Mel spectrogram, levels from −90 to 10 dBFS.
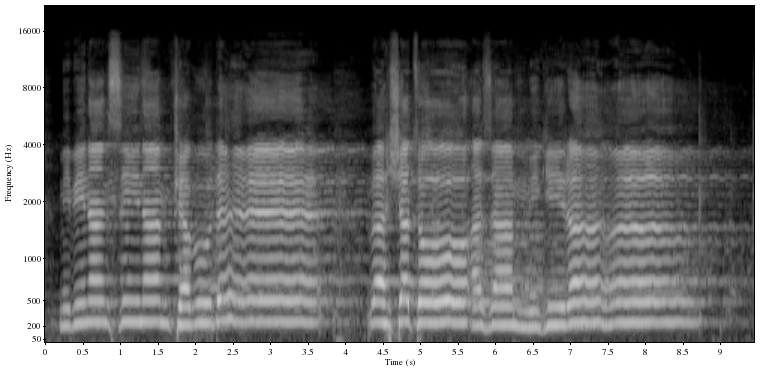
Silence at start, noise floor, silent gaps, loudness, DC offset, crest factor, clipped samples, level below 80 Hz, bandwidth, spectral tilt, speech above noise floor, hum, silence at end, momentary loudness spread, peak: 0.2 s; -43 dBFS; none; -18 LUFS; under 0.1%; 16 dB; under 0.1%; -50 dBFS; 14.5 kHz; -4 dB/octave; 25 dB; none; 0.25 s; 12 LU; -2 dBFS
